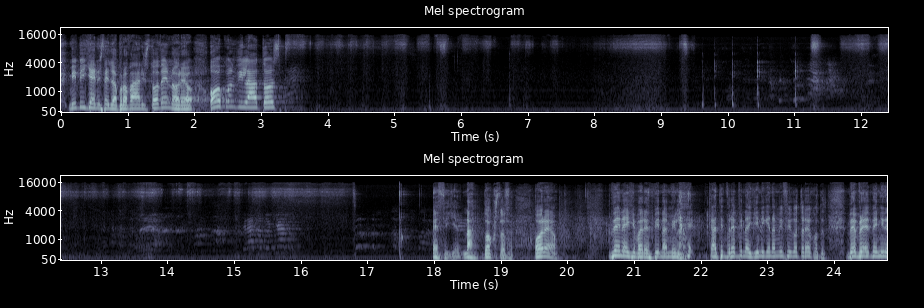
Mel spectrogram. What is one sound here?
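A middle-aged man sings loudly into a microphone, softening to a quiet murmur in the middle.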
